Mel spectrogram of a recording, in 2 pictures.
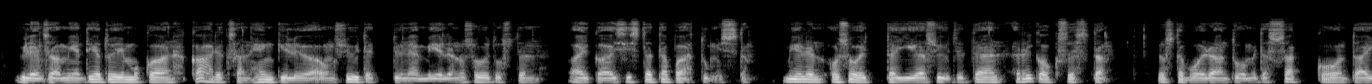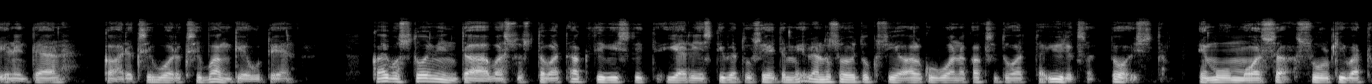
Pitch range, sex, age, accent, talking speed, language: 95-115 Hz, male, 50-69, native, 75 wpm, Finnish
